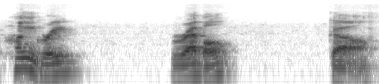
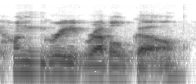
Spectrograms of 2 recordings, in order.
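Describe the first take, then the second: First: It is said slowly and clearly. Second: It is said at normal speed.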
